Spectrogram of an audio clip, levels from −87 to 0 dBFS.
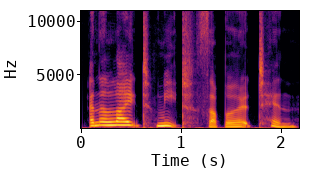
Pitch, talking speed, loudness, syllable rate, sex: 235 Hz, 195 wpm, -15 LUFS, 4.0 syllables/s, female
